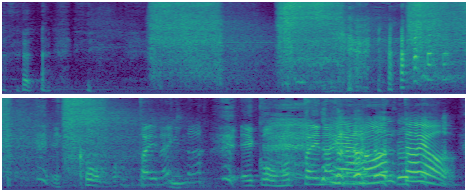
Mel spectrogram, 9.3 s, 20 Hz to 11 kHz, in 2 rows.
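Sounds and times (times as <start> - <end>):
speech: 0.2 - 0.7, 5.5 - 9.2
sniffs: 0.8 - 3.5, 4.1 - 6.0
nose blowing with thick mucus and phlegm: 1.4 - 6.0
laughter: 3.0 - 9.2.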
